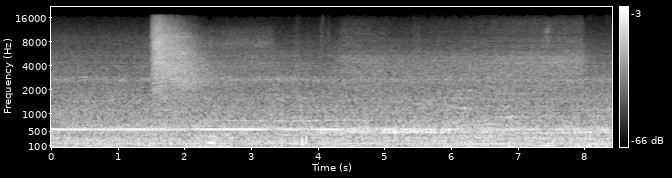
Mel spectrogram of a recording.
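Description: Train standing at a station platform: a steady mechanical hum with a constant tone, and a sudden sharp hiss of released air about a second and a half in that fades over a second, followed later by a fainter, longer hiss.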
